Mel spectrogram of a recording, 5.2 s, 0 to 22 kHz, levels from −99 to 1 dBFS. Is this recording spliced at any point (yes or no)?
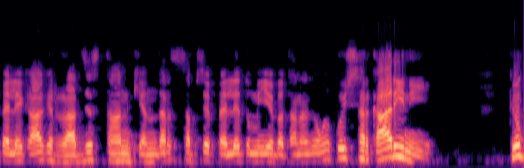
no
